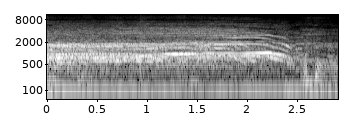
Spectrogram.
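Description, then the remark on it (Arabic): A loud audience at an event screams and cheers continuously, many high-pitched voices blending into a sustained roar with shrill tones that slide downward and fade slightly at the end. “الجمهور وش وضعكم اللي يصرخون ماني فاهم هي وش قالت ما قالت لكم كبس عشان تصرخون شنو تحسون فيه وانتم تصرخون”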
